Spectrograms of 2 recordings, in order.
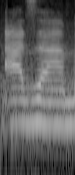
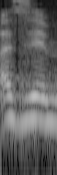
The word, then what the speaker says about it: Azam: Well, I was saying Babar Azam, like Azam, as it's spelled. And it's more Azim, I think.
